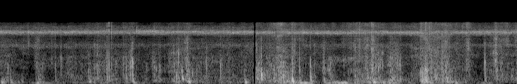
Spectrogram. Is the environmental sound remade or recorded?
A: remade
